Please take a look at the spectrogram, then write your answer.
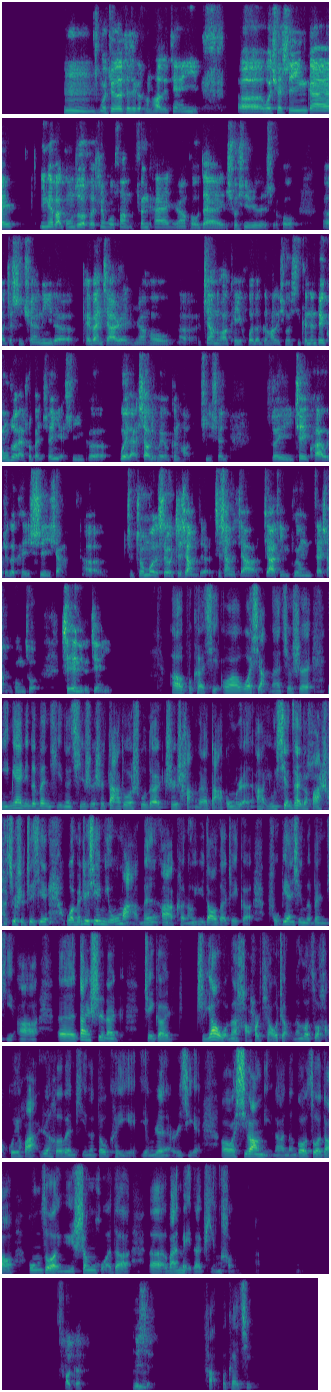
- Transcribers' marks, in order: lip smack; laughing while speaking: "说"; other noise; tapping
- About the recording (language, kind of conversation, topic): Chinese, advice, 工作和生活时间总是冲突，我该怎么安排才能兼顾两者？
